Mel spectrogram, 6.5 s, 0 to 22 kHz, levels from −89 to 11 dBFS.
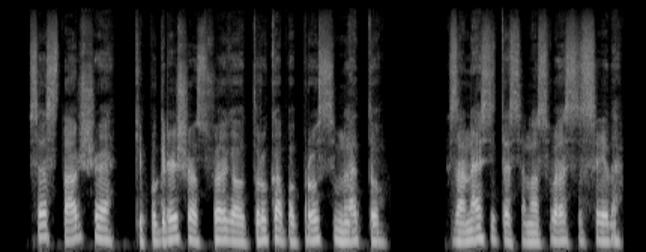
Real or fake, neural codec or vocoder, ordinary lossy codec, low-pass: fake; vocoder, 44.1 kHz, 128 mel bands, Pupu-Vocoder; none; 19.8 kHz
